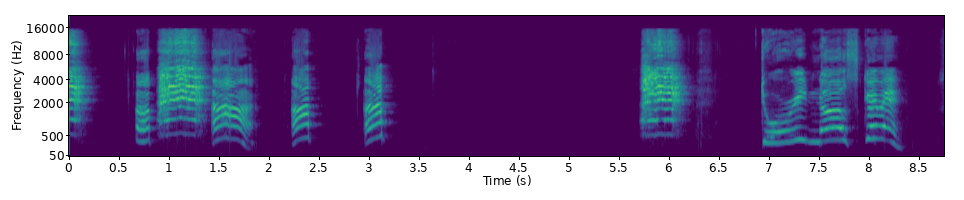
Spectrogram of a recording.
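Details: Pet talking macaw screaming indoors: loud, harsh calls with wavering, falling harmonics, some in quick runs of two or three, then a pause and another burst of rough, rising-and-falling shrieks.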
